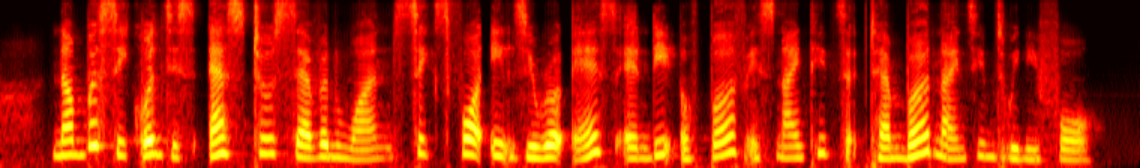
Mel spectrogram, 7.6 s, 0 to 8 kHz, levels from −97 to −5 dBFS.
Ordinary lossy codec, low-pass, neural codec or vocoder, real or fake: none; none; codec, 16 kHz, 0.5 kbps, X-Codec, HuBERT features, trained on LibriSpeech; fake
